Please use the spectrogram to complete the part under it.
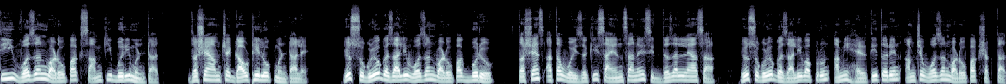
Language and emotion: Goan Konkani, neutral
